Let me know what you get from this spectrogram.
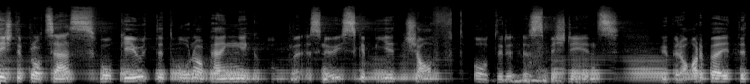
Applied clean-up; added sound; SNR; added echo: neural mask model RNNoise.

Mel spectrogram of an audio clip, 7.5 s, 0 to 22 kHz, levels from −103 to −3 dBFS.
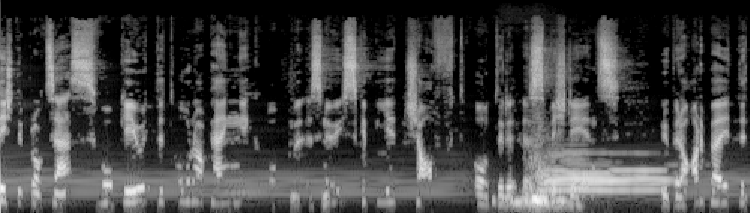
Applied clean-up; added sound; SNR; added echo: classical method spectral subtraction.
